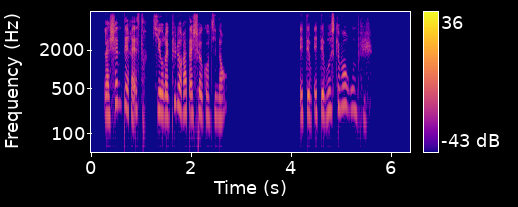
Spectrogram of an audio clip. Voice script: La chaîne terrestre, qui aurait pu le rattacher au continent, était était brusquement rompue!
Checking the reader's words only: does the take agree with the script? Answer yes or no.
yes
